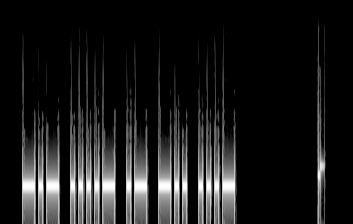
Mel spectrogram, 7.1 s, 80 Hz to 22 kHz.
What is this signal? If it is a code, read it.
Morse code, heard as a keyed tone, about 15 wpm, 700 Hz. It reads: K4ADV
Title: NA SOTA Activator Callsigns 15wpm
